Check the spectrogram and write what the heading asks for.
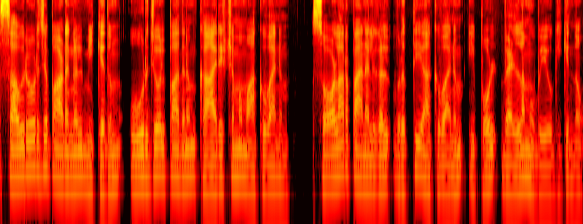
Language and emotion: Malayalam, neutral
